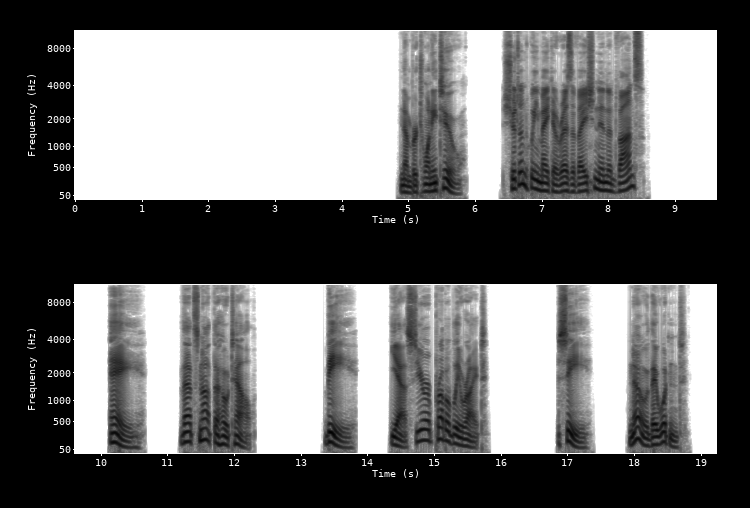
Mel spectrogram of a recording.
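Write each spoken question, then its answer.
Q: Shouldn't we make a reservation in advance?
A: B: Yes, you're probably right.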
